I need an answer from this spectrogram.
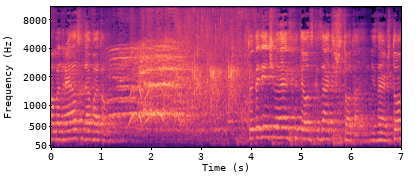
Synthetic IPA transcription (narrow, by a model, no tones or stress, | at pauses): ɐpɐnd̪ɾavʲɪlˠsʲəd̪avɛt̪əm | ft̪ojʲt̪ədʲenʲt͡ɕɪlˠɐvʲekxɐtʲe̞lˠskɐzatʲʂt̪o̞t̪ə | nʲɪznajʊʂt̪o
